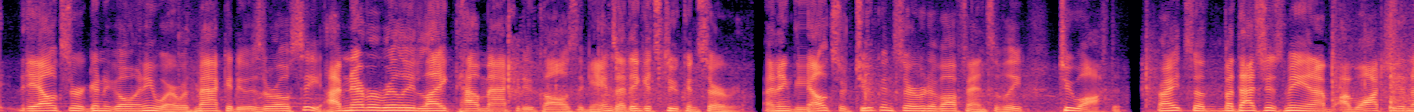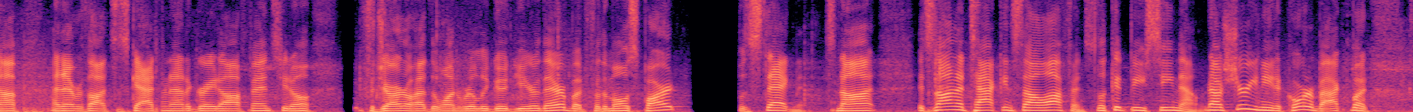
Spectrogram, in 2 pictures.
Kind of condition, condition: setting, busy venue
